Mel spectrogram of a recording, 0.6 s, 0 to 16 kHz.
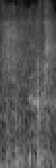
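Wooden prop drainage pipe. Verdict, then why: Fake. A prop drainage pipe on a studio backlot set, made to look like metal but actually wood, is tapped by hand. The taps are dull, low, and woody, centered around 137 Hz with almost no high-frequency ring, and they die away quickly. This confirms the pipe is a wooden fake rather than metal.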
